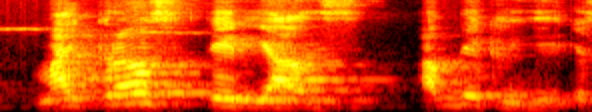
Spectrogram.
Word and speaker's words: Micrasterias: ठीक है, नाउ तो इसका जो ये डिस्माइल्स है, इसका एग्जाम्पल है माइक्रोस्टेरियाज। माइक्रोस्टेरियाज, अब देख लीजिए स्पेलिंग देख लो बच्चों, MICRASTERIAS, मेस्टेरियाज, मेस्टेरियाज।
